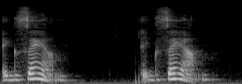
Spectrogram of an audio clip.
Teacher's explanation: We can check our pronunciation with the stress on the second syllable in exam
